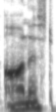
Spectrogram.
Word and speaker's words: honest: What about an honest person? Good one. Honest has a silent H too, so it is an honest person.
